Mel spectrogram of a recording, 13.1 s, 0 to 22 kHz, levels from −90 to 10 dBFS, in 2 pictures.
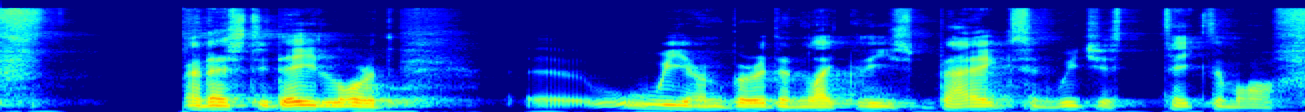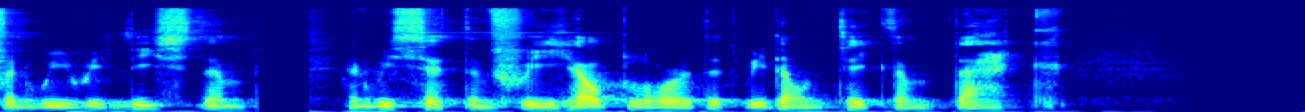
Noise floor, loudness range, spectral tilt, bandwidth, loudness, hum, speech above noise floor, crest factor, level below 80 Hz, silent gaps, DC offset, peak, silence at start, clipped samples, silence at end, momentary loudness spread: -72 dBFS; 10 LU; -4 dB/octave; 16.5 kHz; -28 LUFS; none; 45 dB; 24 dB; -80 dBFS; 0.59-0.88 s, 7.81-8.07 s; under 0.1%; -6 dBFS; 0 s; under 0.1%; 1.25 s; 16 LU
